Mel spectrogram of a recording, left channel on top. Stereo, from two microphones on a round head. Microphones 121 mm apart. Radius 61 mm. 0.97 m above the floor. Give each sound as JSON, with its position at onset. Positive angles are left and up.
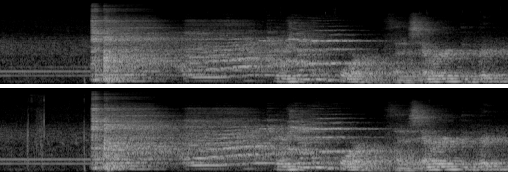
{"t": 0.9, "sound": "a cupboard door", "side_deg": 35, "distance_m": 1.5}
{"t": 2.7, "sound": "a man speaking", "side_deg": 45, "distance_m": 1.8}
